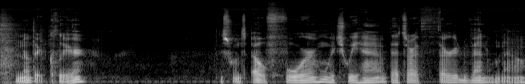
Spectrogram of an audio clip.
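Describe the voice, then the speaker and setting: A man's very deep, low voice with vocal fry, ordinary pitch variation, a moderate pace and long, frequent pauses. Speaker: trading card collector and snake keeper. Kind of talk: card opening video, casual commentary. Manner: casual, chatty.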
